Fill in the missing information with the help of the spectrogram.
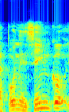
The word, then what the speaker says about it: Sputnik V: Hay que decirle a Morré cómo se dice realmente el nombre de la vacuna. bueno, el Sputnik V. No, no creo que Putin diga que se llame Sputnik 5, es la Sputnik 5 y en ruso cómo debe ser el nombre.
